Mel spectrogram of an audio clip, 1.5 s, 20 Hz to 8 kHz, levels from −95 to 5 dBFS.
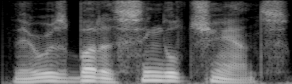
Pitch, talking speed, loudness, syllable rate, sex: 120 Hz, 245 wpm, -17 LUFS, 6.8 syllables/s, male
